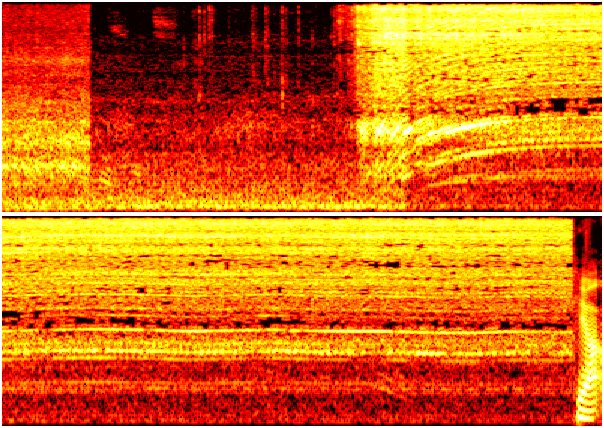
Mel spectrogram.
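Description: Sur-Ron electric dirt bike doing a burnout: about two seconds in, its upgraded motor whines up sharply to a high, steady pitch while the spinning rear tyre hisses loudly on the pavement, holding until near the end.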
